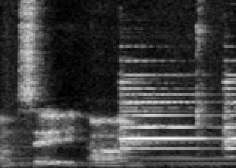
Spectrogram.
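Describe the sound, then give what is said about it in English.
Bells ringing with a festive Christmas feel, sustaining steady, bright metallic tones beneath people talking. “while the bells are ringing, making a nice Christmas sound in the back”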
